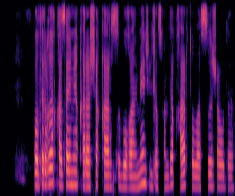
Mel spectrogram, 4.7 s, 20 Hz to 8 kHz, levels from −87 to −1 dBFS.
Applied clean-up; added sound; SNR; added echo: none; none; none; none.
